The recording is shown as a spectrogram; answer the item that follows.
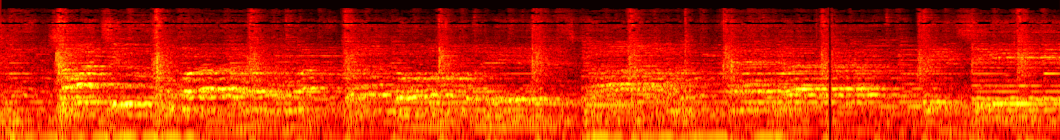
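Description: A mixed vocal ensemble of men and women singing together in harmony over a live band, with sustained bass and a steady beat about twice a second.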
